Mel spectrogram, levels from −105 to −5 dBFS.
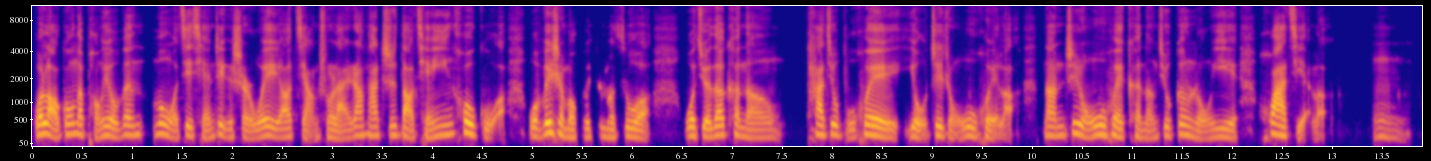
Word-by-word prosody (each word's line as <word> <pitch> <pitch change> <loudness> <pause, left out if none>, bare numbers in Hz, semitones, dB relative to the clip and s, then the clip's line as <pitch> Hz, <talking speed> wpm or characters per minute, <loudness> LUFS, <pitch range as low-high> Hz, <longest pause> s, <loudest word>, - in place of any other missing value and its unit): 我 195 - +6
老 200 - +8
公 195 +1 -1
的 190 - +2
朋 170 - -5
友 170 - +3
问 185 +4 -2
问 200 +1 0
我 - - -2
借 175 - -1
钱 135 -4 -4
这 190 - 0
个 145 - -7
事 - - -2
儿， 125 - -3
我 140 - +1
也 170 -2 +2
要 150 +1 +1
讲 160 - -5
出 145 - -5
来， 130 -1 0
让 175 +3 0
他 170 -1 0
知 175 +1 -3
道 - - +3
前 145 +5 -4
因 190 +2 -4
后 215 -1 +7
果， - - -5 0.2
我 165 - +2
为 210 +7 +9
什 205 -5 +2
么 - - +1
会 145 +1 -6
这 160 - -10
么 145 -2 -3
做。 150 0 -1 0.3
我 165 +2 +2
觉 155 - +3
得 180 +1 +4
可 195 +1 -2
能 140 -2 -5 0.2
他 190 -3 +2
就 190 +2 +1
不 140 -5 -9
会 165 -6 +3
有 - - 0
这 175 - +1
种 - - -5
误 165 -1 -3
会 - - -2
了， 415 -2 -4 0.3
那 170 - +1
这 175 +5 -1
种 170 - +2
误 185 +3 +2
会 175 -4 +1
可 155 - -5
能 130 -1 -8
就 170 +1 -3
更 185 +3 -2
容 130 -3 -5
易 145 -3 -4 0.2
化 - - +7
解 - - -5
了， - - -8 0.4
嗯。 140 -8 -15
170 Hz, 290 characters per minute, -25 LUFS, 145-185 Hz, 0.4 s, 为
